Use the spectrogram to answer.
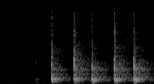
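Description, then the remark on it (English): Knuckles rap on a hardcover book five times in a quick, steady rhythm after a faint initial tap, each knock solid and hollow-sounding, with no voices. “When you knock on it, it makes that sound.”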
